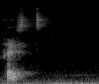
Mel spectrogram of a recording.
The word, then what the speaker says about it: reste: So we say reste. So I'm pronouncing the last consonant but not the E.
